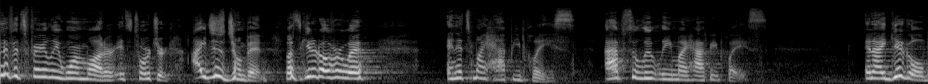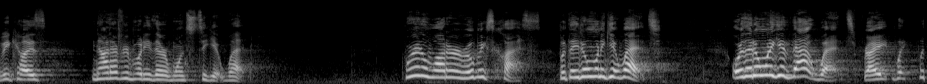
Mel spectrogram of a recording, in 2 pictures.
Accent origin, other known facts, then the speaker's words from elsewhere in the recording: Missouri, United States; We grew up in Missouri, so soda, but pop in Iowa.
